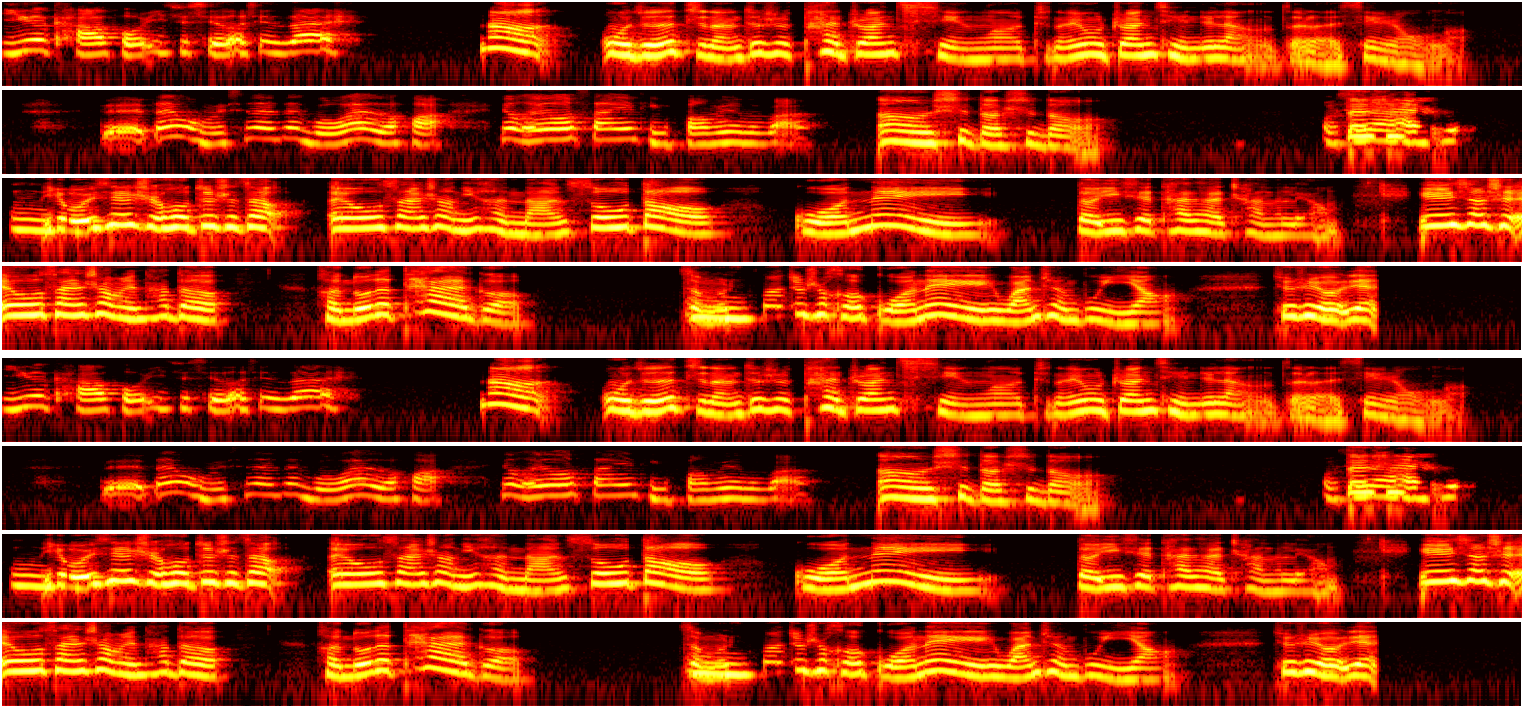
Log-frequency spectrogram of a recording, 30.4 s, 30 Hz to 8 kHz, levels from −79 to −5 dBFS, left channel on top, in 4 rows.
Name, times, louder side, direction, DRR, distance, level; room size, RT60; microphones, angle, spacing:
voice 1, 0.0-1.8 8.1-11.6 14.2-14.9 15.2-15.5 26.2-26.6, left 3 dB, 65° left, 1.9 m, -23 dB
voice 2, 2.4-7.3 12.0-13.1 14.3-14.7 15.4-18.8 19.2-20.2 20.6-23.9 24.4-25.4 26.2-29.7, left 1 dB, 5° left, 0.4 m, -18 dB
head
